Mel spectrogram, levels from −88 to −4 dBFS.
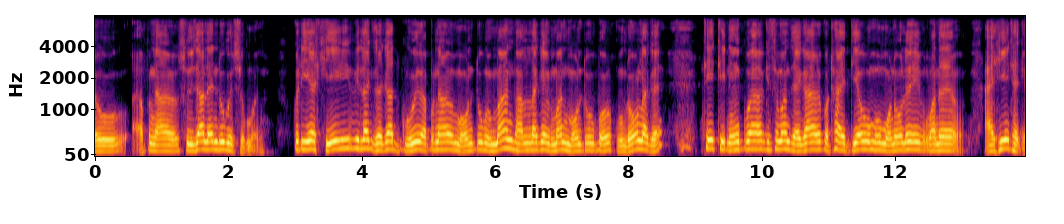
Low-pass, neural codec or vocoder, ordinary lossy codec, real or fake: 7.2 kHz; codec, 16 kHz, 4.8 kbps, FACodec; none; fake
